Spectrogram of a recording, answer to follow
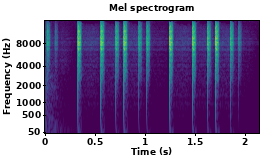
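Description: Arturia Spark drum machine playing only its soloed closed hi-hat: short, crisp ticks in an uneven pattern with quick runs of 16th notes. The kick and the other drum parts are cut out by the solo function.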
